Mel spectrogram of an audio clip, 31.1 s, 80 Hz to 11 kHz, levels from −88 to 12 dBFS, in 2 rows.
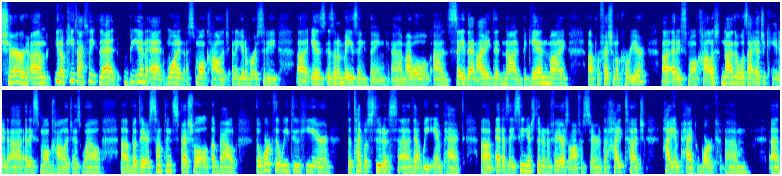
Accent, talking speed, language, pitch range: American, 170 wpm, English, 150-170 Hz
